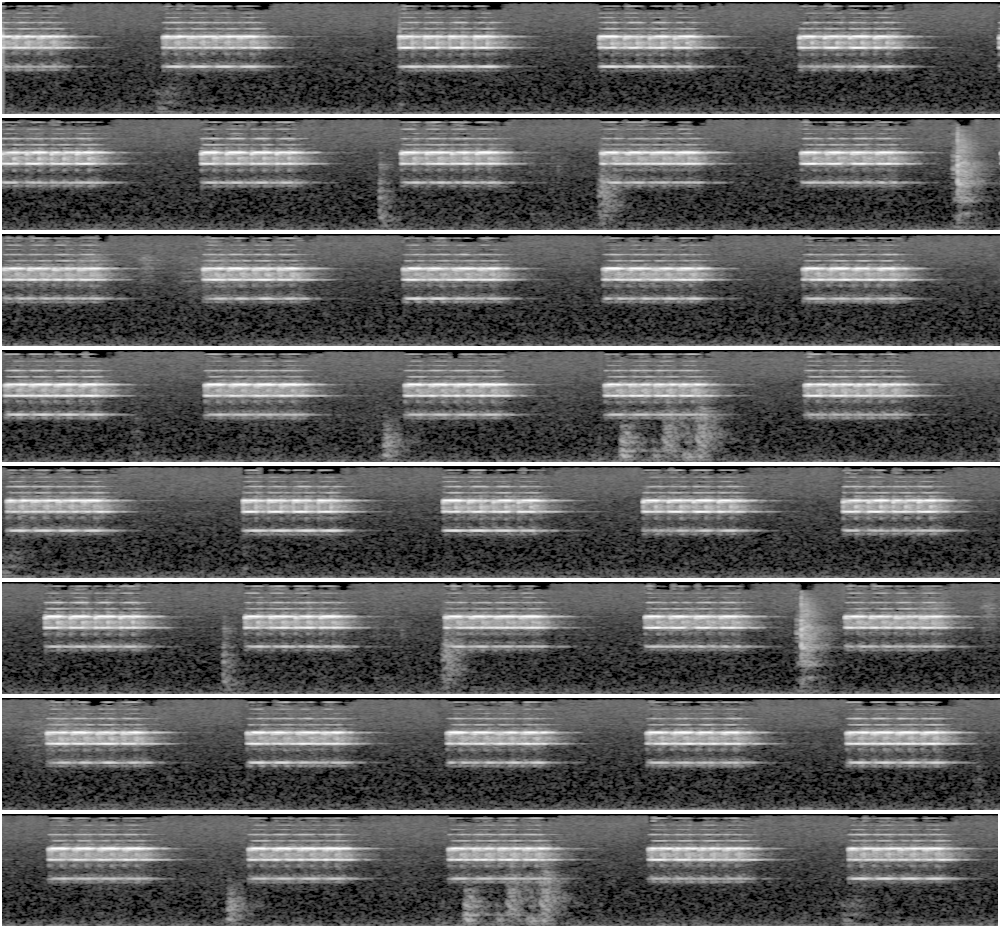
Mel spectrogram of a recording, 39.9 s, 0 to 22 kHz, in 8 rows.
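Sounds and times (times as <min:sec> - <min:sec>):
digital watch alarm beeping: 0:00.0 - 0:01.4, 0:02.0 - 0:20.6, 0:21.2 - 0:39.8.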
